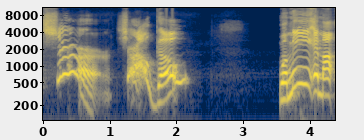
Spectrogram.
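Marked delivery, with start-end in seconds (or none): 0.0-2.1 high, squeaky eager agreement; mock eager. Agreeing to drive without a license, hammed-up eager. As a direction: chirp it out, faking confidence. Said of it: "I was like".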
